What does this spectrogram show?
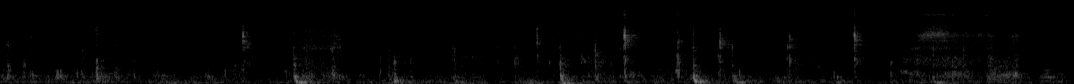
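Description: Close-miked chewing of boiled smoked pork and rice, with irregular soft mouth clicks and smacks.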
